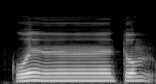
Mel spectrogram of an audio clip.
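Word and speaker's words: كُنْتُمْ: Jadi terdengar seperti ada eng tapi dia bukan ang tapi kun kuntum karena langsung kepada makhrajnya.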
